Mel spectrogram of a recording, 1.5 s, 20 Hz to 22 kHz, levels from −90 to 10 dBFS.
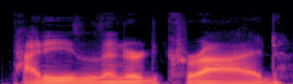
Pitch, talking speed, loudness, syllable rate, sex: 95 Hz, 125 wpm, -18 LUFS, 3.7 syllables/s, male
